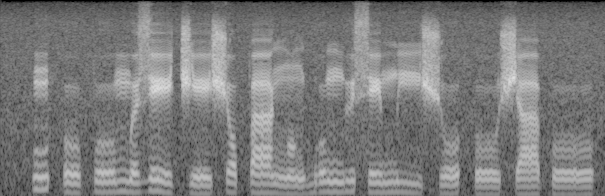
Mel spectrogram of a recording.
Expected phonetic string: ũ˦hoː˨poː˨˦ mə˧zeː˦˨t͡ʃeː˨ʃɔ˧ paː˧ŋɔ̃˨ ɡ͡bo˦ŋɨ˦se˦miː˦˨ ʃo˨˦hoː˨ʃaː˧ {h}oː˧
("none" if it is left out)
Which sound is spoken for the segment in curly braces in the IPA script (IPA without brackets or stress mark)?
p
